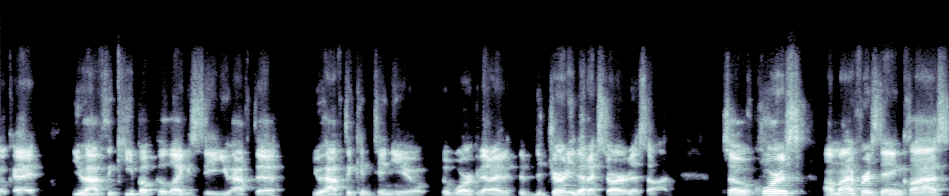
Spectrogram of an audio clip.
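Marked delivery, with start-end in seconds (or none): none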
